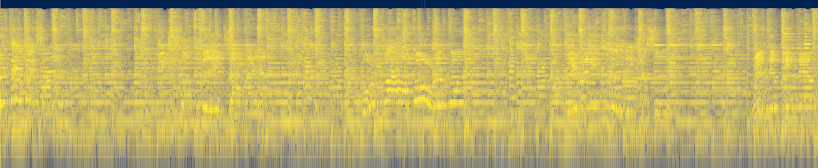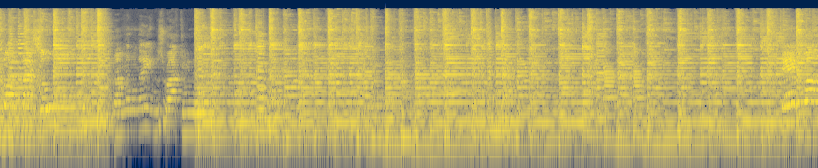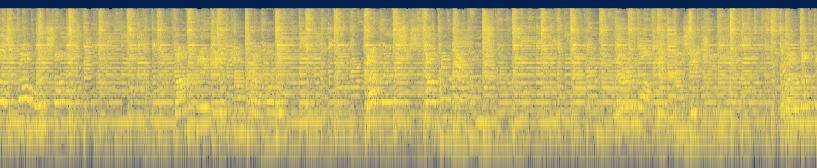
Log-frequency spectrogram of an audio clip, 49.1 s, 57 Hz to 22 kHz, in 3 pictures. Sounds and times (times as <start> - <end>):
Rock and roll: 0.0 - 18.7, 20.2 - 49.0.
